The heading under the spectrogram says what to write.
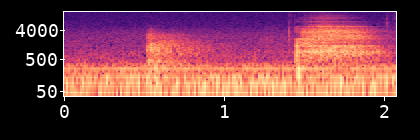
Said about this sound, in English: Stupid fireworks. If you're one of those neighbors that does fireworks before 4th of July, whatever.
